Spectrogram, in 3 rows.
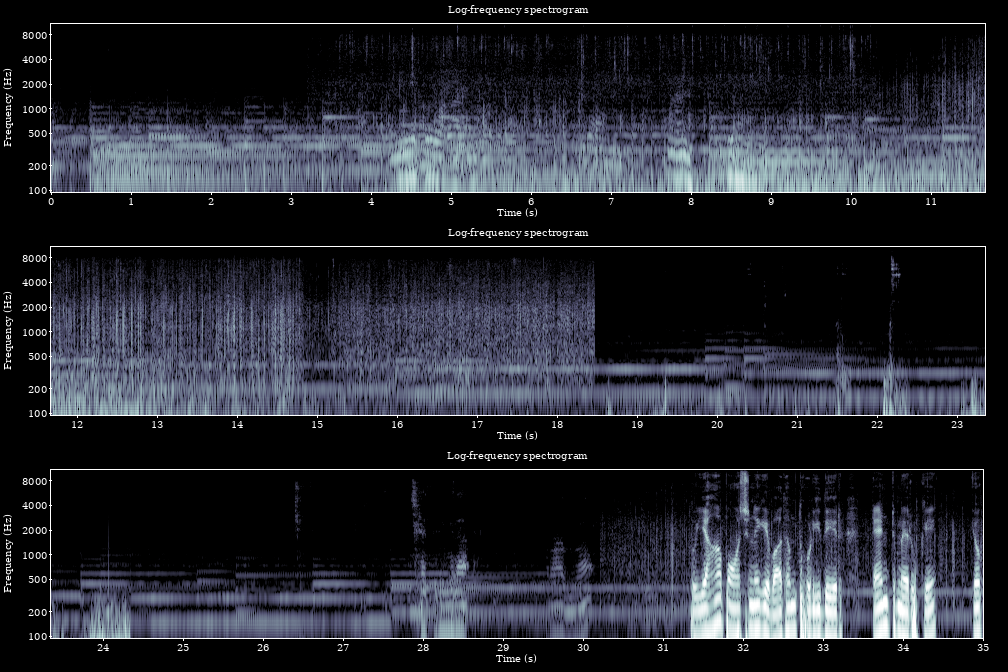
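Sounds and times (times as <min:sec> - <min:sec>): music with sustained notes: 0:00.0 - 0:35.0
steady rain hiss: 0:03.2 - 0:22.0, 0:25.8 - 0:35.0.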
